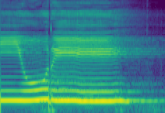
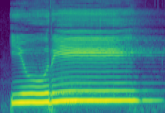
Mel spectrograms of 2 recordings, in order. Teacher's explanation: Huruf ra dibunyikan secara tarqiq karena ra berbaris kasrah, maka dibacanya tipis.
